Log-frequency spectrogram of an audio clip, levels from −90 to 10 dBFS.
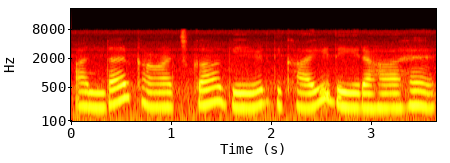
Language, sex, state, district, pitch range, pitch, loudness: Hindi, female, Chhattisgarh, Raipur, 190-215 Hz, 200 Hz, -15 LUFS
